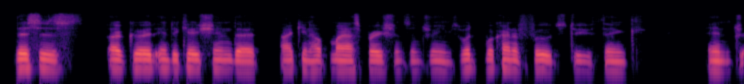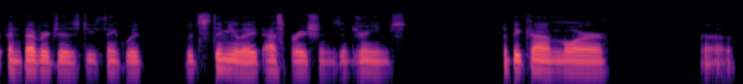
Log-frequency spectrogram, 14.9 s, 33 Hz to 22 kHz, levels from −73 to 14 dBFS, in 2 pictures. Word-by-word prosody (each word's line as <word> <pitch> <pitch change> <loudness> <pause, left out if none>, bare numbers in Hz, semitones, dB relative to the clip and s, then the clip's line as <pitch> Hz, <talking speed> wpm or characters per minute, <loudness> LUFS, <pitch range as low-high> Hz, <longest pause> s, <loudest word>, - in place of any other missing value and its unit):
this 120 0 +4
is 110 -1 -2 0.2
a 115 -1 +4
good 115 +2 +2
indication 110 -1 -1
that 100 -2 +2 0.2
I 105 0 0
can 110 +1 -5
help 105 +1 -3
my 105 -1 +3
aspirations 105 -1 -2
and 100 - -9
dreams. 100 0 -8
What 115 0 0
what 110 -1 -3
kind 115 -2 +1
of 100 - -3
foods 110 0 -2
do 105 - -7
you 95 -2 -8
think 100 +1 -6 0.7
and 100 -1 -1
dr - - -8
and 105 -2 +2
beverages 100 -3 +4
do 105 - -8
you 100 - -8
think 105 0 -4
would 100 -1 0 0.4
would 105 - -5
stimulate 105 -4 +3
aspirations 100 -1 -1
and 100 - -6
dreams 100 -1 -3 1.0
to - - +1
become 105 -1 +5
more 100 -1 +3 1.0
uh - - -7
105 Hz, 155 wpm, -26 LUFS, 100-110 Hz, 1.0 s, become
